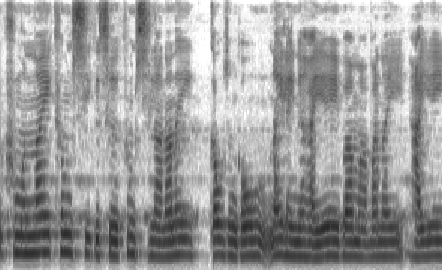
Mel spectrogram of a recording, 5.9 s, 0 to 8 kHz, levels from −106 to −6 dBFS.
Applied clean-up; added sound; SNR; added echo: none; none; none; none.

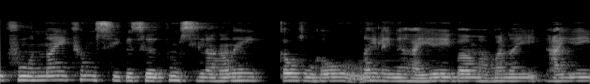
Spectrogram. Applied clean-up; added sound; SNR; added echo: neural mask model DeepFilterNet 3.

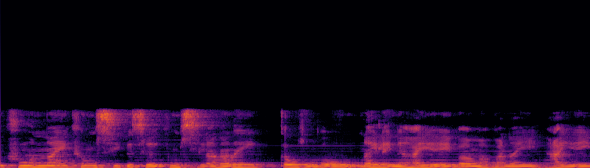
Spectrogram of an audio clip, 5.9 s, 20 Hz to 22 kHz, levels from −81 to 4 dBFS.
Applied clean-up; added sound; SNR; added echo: neural separator model SepFormer DNS4.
